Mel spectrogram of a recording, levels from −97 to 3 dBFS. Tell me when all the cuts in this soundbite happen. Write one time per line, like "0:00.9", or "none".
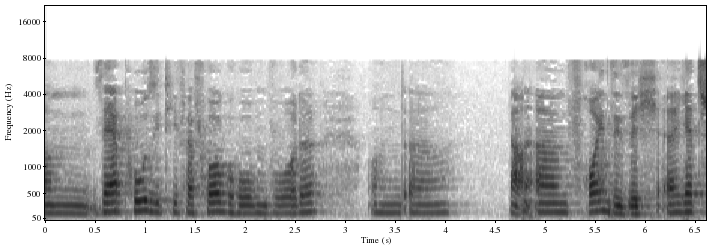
0:04.8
